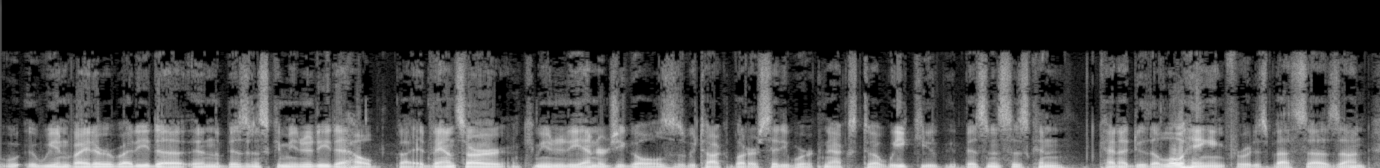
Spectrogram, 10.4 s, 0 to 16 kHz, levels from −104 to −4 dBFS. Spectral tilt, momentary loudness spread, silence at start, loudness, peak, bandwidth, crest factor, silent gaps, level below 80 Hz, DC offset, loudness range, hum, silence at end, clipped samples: -6.5 dB/octave; 7 LU; 0 s; -17 LUFS; -2 dBFS; 11.5 kHz; 14 dB; none; -26 dBFS; under 0.1%; 4 LU; none; 0 s; under 0.1%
